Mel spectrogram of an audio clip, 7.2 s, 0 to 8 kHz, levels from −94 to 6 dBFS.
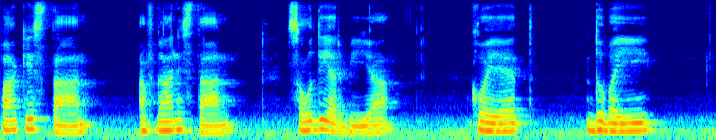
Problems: none marked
